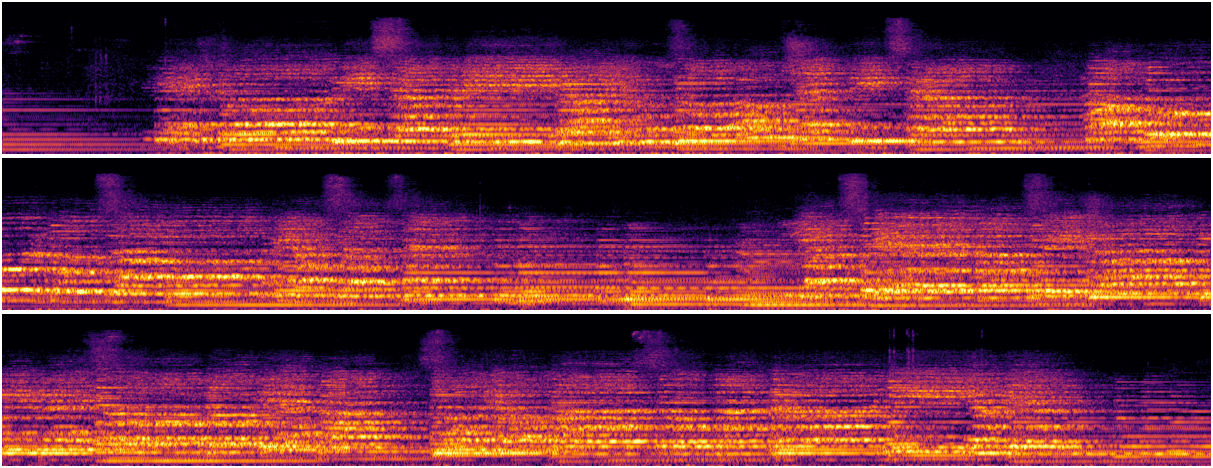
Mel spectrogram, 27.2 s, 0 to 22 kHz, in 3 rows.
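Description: Mixed church choir, mostly women's voices, singing a hymn. The voices come in about a second in and sing in long held phrases, with brief breaks about 8, 15 and 21 seconds in.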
